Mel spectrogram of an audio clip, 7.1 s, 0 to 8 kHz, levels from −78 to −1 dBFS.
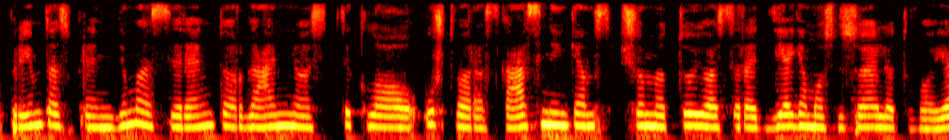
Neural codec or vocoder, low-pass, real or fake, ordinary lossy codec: none; 7.2 kHz; real; AAC, 48 kbps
